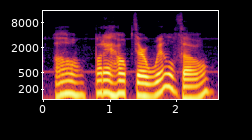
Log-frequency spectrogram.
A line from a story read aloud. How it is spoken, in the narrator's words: replied the little fellow wistfully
